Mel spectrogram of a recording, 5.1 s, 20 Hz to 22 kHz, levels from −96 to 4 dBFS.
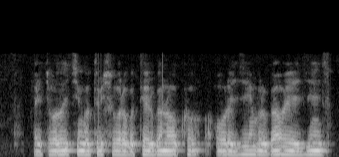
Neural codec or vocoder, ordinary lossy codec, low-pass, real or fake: vocoder, 44.1 kHz, 128 mel bands every 256 samples, BigVGAN v2; Opus, 64 kbps; 5.4 kHz; fake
